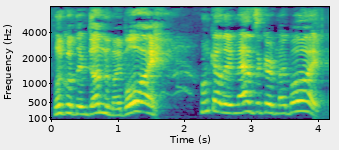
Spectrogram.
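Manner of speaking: mock-tragic cry over a ruined film series; mock anguished lament. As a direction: wail it like a wounded father, half joking. Quoting a dramatic film lament.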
